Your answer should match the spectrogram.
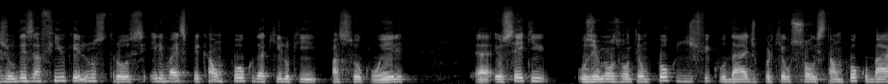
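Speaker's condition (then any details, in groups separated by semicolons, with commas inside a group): No condition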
